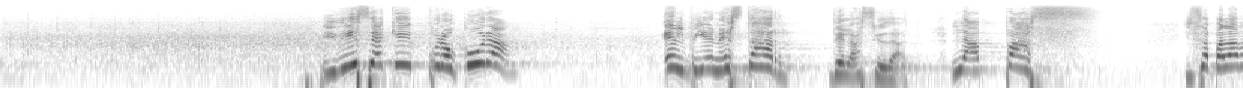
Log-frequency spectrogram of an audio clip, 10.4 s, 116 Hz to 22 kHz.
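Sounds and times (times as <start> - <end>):
audience applauding: 0.0 - 3.0, 4.2 - 5.5
speech: 2.6 - 4.4, 5.5 - 8.9, 9.9 - 10.3.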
